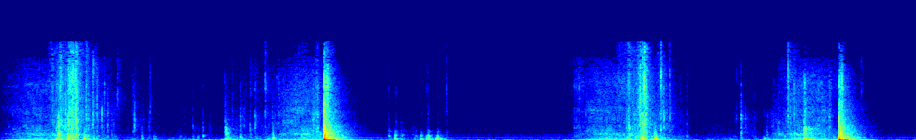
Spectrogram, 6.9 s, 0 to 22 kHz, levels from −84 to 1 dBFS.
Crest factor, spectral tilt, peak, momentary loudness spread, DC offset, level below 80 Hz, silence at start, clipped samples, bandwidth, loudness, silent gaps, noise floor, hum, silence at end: 30 dB; -6 dB/octave; 0 dBFS; 28 LU; under 0.1%; -36 dBFS; 0.15 s; under 0.1%; 15.5 kHz; -28 LUFS; none; -60 dBFS; none; 0.4 s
